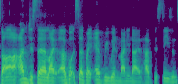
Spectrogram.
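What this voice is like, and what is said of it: Voice sounds really bad. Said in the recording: “my voice is really bad because I was celebrating”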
